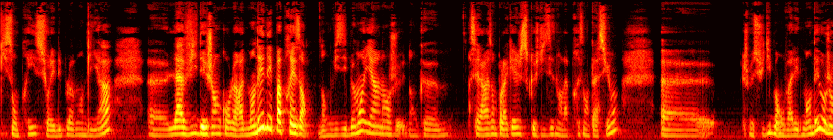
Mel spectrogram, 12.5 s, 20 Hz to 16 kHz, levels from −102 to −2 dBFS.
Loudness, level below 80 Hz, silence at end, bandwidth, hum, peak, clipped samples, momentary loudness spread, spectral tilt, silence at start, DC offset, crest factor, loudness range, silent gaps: -28 LUFS; -74 dBFS; 0 s; 15.5 kHz; none; -2 dBFS; under 0.1%; 20 LU; -4 dB/octave; 0 s; under 0.1%; 26 dB; 11 LU; none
